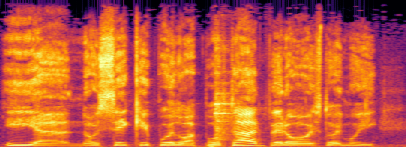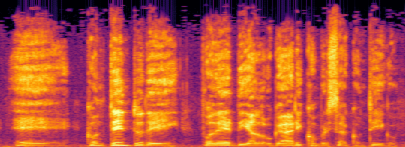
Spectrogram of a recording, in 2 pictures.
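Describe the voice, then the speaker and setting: An older man from the United States with an American accent, a native English speaker, giving reflective, halting answers as an academic guest. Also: fairly high pitch, fairly even intonation, a little hiss or hum. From United States (New Jersey). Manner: hesitant, reflective, frequent pauses. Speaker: academic guest, university professor. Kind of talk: conversational interview answers.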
